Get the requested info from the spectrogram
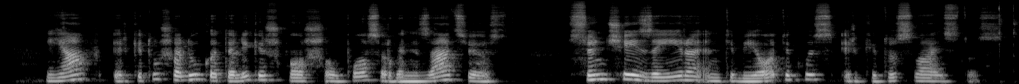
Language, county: Lithuanian, Panevėžys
